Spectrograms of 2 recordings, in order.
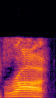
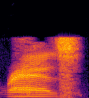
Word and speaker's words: Ra's: When you read this, it's pronounced Ra's, not Raz. The movie got it wrong.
